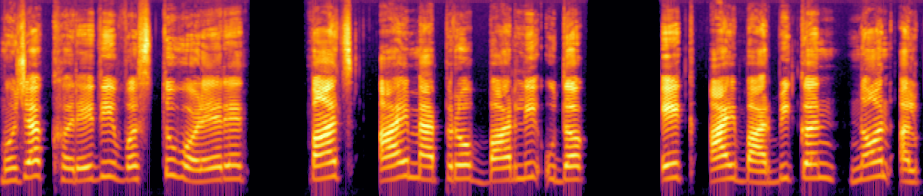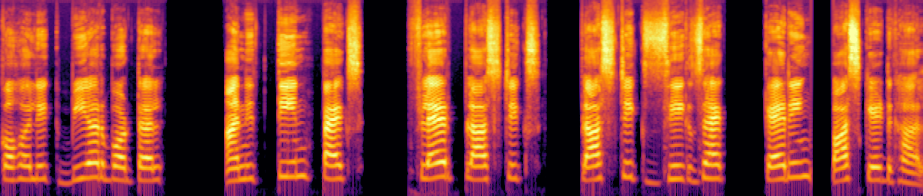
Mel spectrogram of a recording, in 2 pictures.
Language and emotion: Goan Konkani, neutral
